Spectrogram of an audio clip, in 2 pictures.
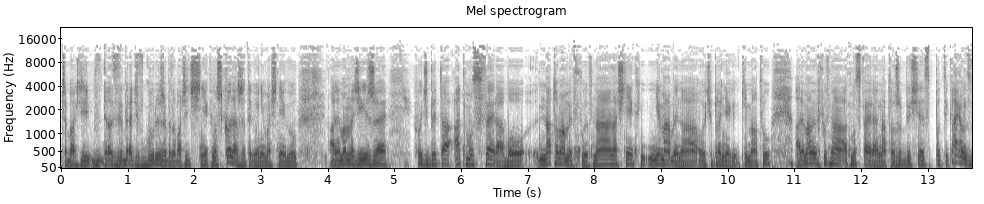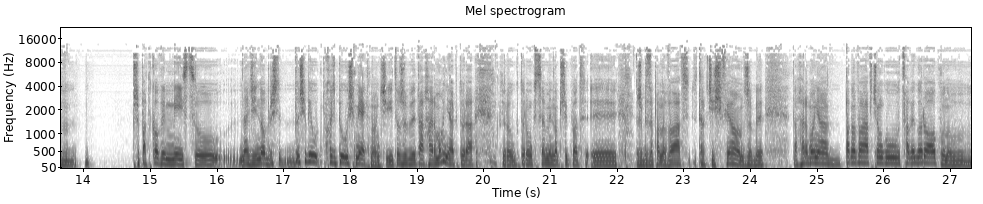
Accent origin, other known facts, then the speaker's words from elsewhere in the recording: Jelenia Góra, Lower Silesian Voivodeship, Poland; Pamiętam jedną z pasterek pod Jelenią Górą, pod moim rodzinnym miastem, z którego właśnie tam się tego wszystkiego nauczyłem.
